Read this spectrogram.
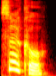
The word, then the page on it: circle: British English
